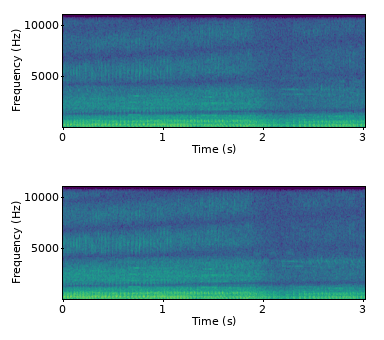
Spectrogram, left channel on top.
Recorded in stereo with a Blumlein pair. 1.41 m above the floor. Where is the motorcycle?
15° right; by 3.0 s 5° left.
